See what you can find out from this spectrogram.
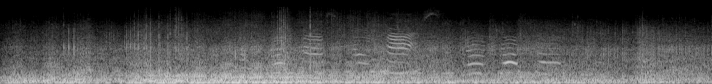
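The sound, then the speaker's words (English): Motorcycle engines roar with throttles held open, their exhausts aimed at a sidewalk during a protest march. The loud, dense, continuous din carries voices shouting through it. “they back in, position their bikes' exhaust valves as close to the sidewalk as possible, in preparation. When protesters arrive, the throttles open up.”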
